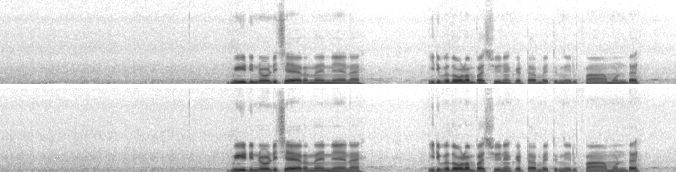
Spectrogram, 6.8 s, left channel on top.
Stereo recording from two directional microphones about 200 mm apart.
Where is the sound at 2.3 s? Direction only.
10° left (ahead or behind).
